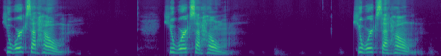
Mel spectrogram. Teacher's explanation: So works and home are the content words, and they are the words that are going to be stressed.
